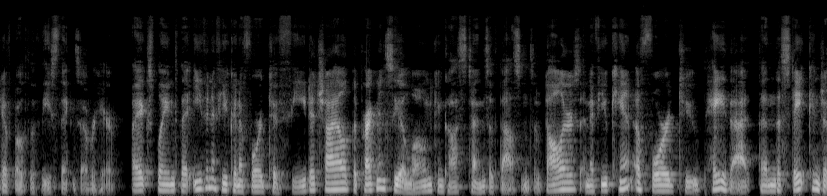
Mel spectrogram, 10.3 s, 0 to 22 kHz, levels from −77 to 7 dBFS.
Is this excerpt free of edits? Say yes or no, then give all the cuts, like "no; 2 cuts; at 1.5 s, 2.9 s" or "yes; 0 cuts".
yes; 0 cuts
